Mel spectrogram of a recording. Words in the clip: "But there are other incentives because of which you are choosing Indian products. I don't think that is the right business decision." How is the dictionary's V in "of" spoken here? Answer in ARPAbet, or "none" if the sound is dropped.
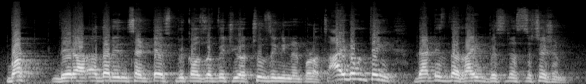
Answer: V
